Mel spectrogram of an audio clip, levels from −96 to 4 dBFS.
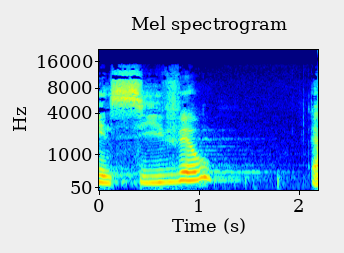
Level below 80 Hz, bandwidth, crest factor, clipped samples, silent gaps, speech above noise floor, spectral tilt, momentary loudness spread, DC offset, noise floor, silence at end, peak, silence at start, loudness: -70 dBFS; 15.5 kHz; 20 dB; under 0.1%; none; 32 dB; -3.5 dB/octave; 11 LU; under 0.1%; -59 dBFS; 0 s; -8 dBFS; 0 s; -25 LUFS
